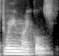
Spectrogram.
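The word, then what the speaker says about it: Duane Michals: are clear oh that's duane michaels d-u-a-n-e-m-i-c-h-a-l-s it's spelled unusually there's no e but that's dwayne michaels um eight megabytes yes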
